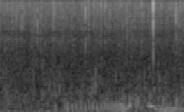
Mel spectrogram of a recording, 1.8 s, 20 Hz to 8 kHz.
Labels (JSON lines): {"label": "biophony", "recorder": "SoundTrap 300"}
